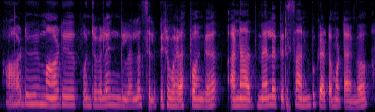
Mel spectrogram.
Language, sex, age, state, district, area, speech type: Tamil, female, 45-60, Tamil Nadu, Nilgiris, urban, spontaneous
